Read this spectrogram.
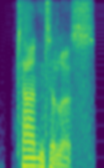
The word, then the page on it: tantalus: British English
